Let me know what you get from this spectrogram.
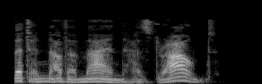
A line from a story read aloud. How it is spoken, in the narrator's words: she spoke gravely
